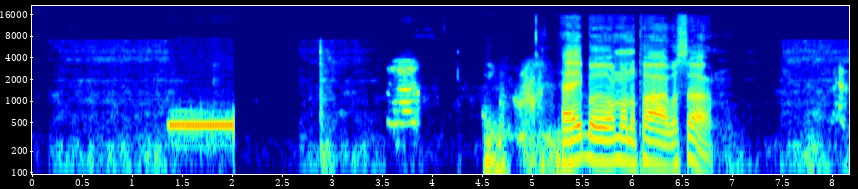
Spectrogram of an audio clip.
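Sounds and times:
person answering phone: 1.4s - 2.0s
phone line ringback tone: 1.4s - 2.1s
speech: 4.7s - 6.9s.

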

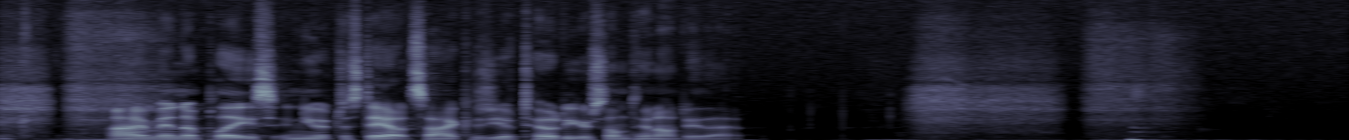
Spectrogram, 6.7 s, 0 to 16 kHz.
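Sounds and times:
person breathing loudly and theatrically: 0.0s - 0.9s, 4.5s - 6.1s
speech: 0.5s - 3.8s.

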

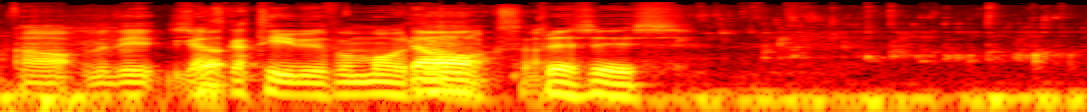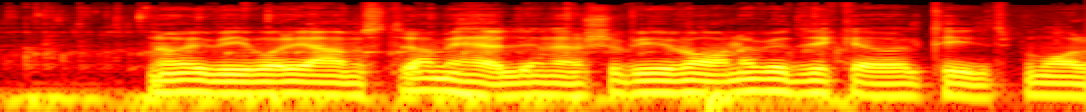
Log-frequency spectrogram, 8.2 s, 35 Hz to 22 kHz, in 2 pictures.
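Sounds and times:
speech: 0.1s - 2.7s, 4.6s - 8.1s
green tea being poured into a cup: 1.6s - 7.4s.

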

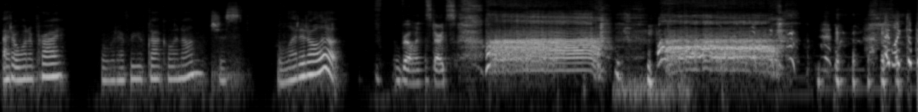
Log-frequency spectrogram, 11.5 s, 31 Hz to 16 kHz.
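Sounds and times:
speech: 0.0s - 6.6s, 7.5s - 8.9s, 9.7s - 11.4s
person giving short strained groans and gasps: 6.0s - 10.0s
person screaming loudly and harshly: 6.0s - 10.0s
person breathing heavily: 7.6s - 8.2s
laughter: 7.6s - 11.4s.

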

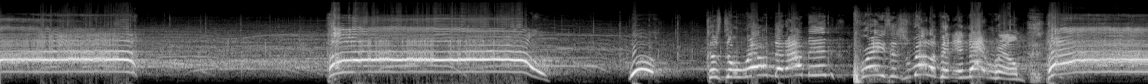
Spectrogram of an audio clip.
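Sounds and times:
preacher screaming in high-pitched wails: 0.0s - 1.7s, 2.9s - 7.2s, 10.0s - 11.4s
audience cheering: 0.0s - 11.4s
speech: 7.2s - 10.9s.

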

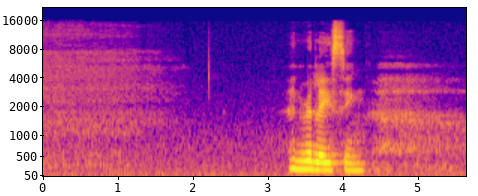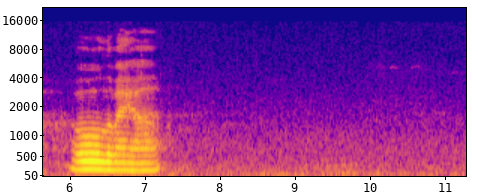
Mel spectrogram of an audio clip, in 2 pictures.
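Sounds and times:
long deep inhale through the nose: 0.0s - 2.0s, 4.4s - 6.0s
speech: 3.3s - 4.6s, 6.0s - 7.3s.

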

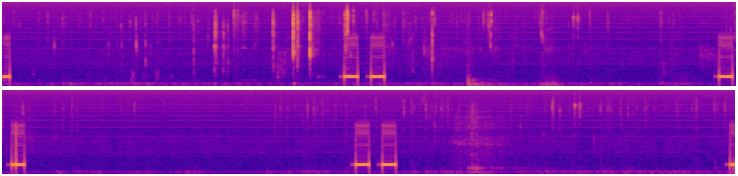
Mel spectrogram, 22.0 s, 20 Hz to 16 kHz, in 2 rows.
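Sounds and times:
telephone hold tones of short electronic beeps: 0.0s - 0.2s, 5.1s - 5.8s, 10.7s - 11.4s, 16.3s - 17.0s, 21.9s - 22.0s.

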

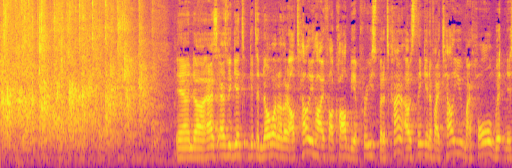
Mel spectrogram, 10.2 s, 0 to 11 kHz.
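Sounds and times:
audience applause: 0.0s - 3.3s
speech: 3.5s - 10.2s.

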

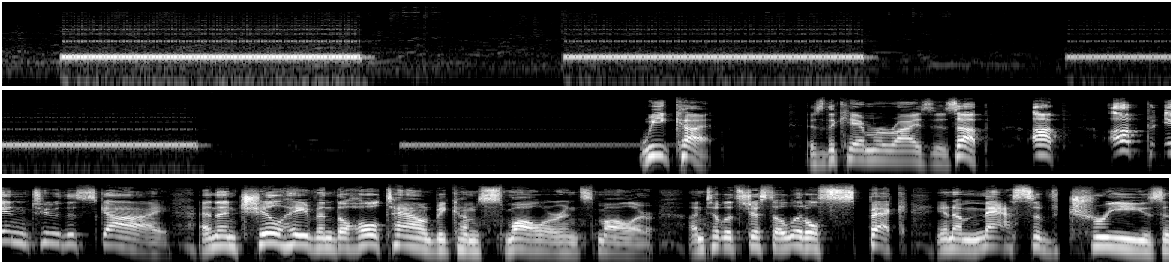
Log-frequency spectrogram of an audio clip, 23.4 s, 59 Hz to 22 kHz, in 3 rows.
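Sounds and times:
telephone ringback tone heard through a handset: 0.4s - 2.5s, 3.8s - 5.8s, 7.1s - 9.2s, 10.4s - 12.1s
speech: 12.1s - 12.6s, 13.2s - 14.9s, 15.5s - 23.3s.

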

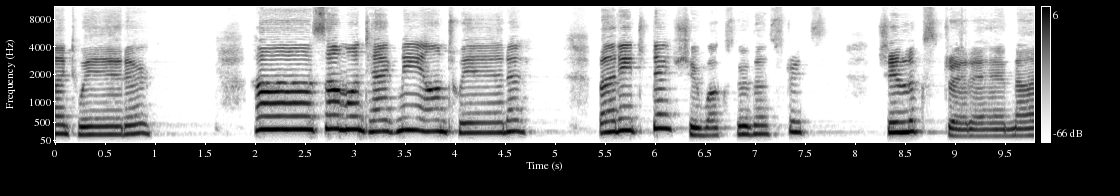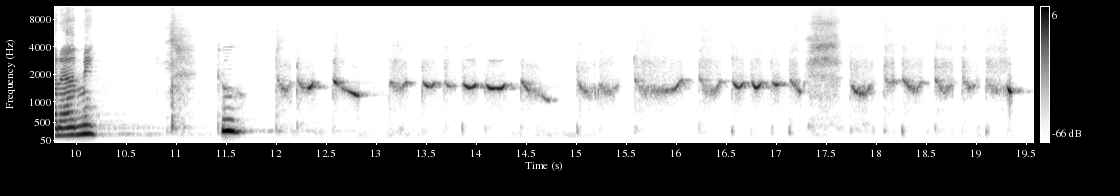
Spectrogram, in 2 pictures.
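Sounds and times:
speech: 0.0s - 1.1s, 1.7s - 10.3s, 10.9s - 11.7s
person attempting to whistle with breathy wavering tones: 12.0s - 19.5s.

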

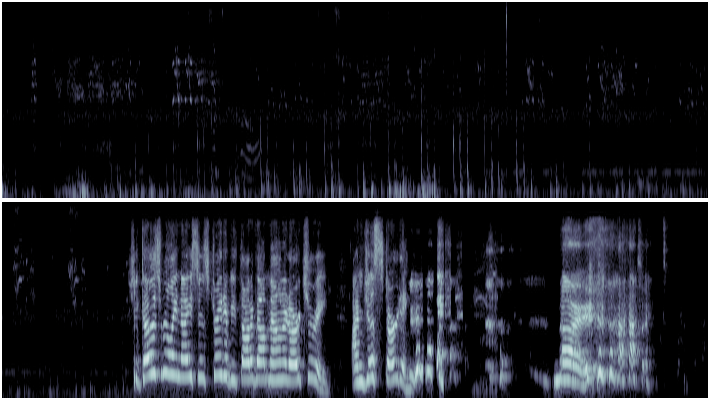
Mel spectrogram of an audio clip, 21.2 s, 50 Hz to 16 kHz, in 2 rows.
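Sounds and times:
mare's hooves clip-clopping at a walk: 0.0s - 14.9s
speech: 12.5s - 17.5s, 19.0s - 20.4s
laughter: 16.7s - 18.3s, 19.4s - 20.5s.

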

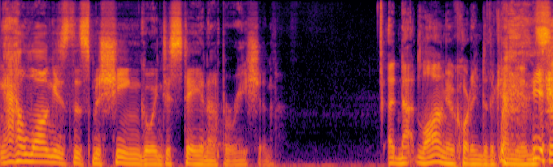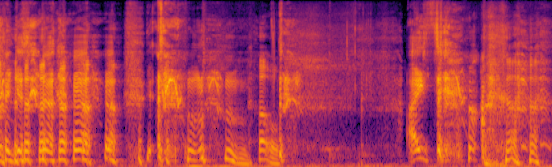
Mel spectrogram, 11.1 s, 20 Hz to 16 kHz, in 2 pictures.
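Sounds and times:
speech: 0.0s - 2.9s, 3.9s - 8.8s, 9.6s - 11.0s
laughter: 5.0s - 8.3s, 10.2s - 11.0s
harsh throaty coughs: 6.9s - 8.8s, 9.9s - 11.0s.

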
